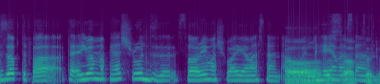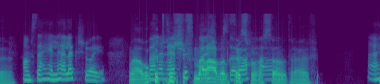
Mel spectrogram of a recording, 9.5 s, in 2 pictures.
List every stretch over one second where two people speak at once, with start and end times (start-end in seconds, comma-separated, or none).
3.6-5.0, 6.6-8.3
